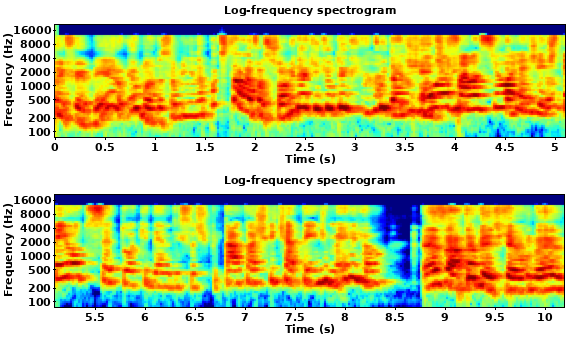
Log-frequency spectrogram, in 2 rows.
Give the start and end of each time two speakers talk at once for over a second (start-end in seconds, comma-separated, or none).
3.1-5.1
